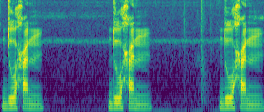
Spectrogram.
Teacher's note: হা চাপ দিয়ে গলার ভিতরে নিয়ে বলবো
